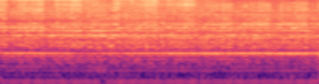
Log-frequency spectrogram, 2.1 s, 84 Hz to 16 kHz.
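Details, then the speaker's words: 1999 Mazda Miata, 190k miles, cold start after nights in the low 20s: steady mid-pitched whir at constant pitch over the cold idle. Owner says it has always made this noise and it goes away once warm; source unknown. "noise it has always made that noise and it goes away once it's warmed up"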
